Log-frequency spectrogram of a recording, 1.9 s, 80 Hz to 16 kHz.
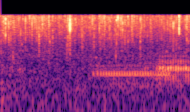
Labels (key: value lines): label: biophony, croak
recorder: SoundTrap 500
